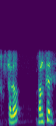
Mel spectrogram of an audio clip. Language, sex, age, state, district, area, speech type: Kannada, male, 18-30, Karnataka, Bellary, urban, conversation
